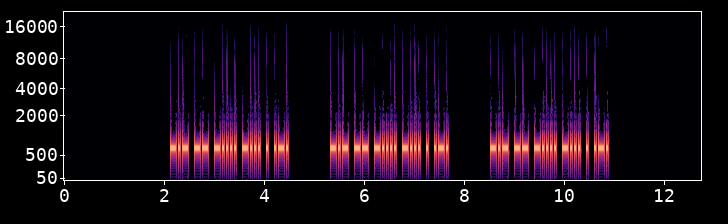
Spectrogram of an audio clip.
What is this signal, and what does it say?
Morse code, heard as a keyed tone, about 30 wpm, 700 Hz. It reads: KM6BER KM6BER KM6BER
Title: USA Call Signs - 6 Characters - Repeated 3x - 30wpm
